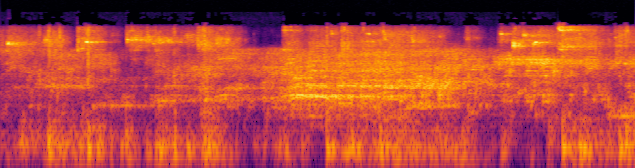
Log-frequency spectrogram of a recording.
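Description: A basketball bounces on a hard floor with echoing thuds.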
